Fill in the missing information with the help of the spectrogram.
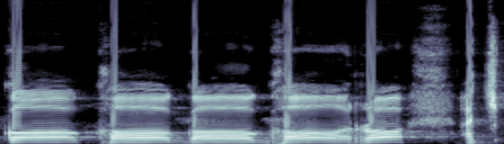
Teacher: अ आ क ख ग घ र, इन सब का उच्चारण स्थान हो जाएगा आपका कंठ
